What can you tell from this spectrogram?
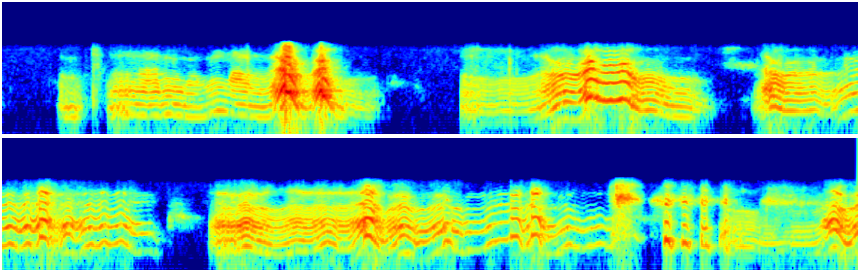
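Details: Four-year-old mixed-breed dog indoors beside a person's feet under a chair, vocalizing for attention or in playfulness: drawn-out, wavering whines and moaning yowls in bursts of one to three seconds, with a few sharper yelps, separated by brief silences.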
